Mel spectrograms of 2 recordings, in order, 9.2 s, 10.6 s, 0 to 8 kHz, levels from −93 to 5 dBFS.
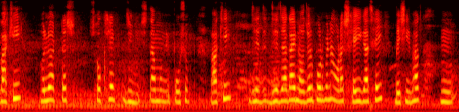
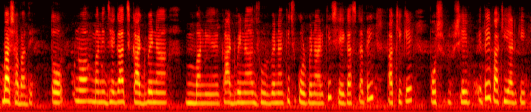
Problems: none marked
